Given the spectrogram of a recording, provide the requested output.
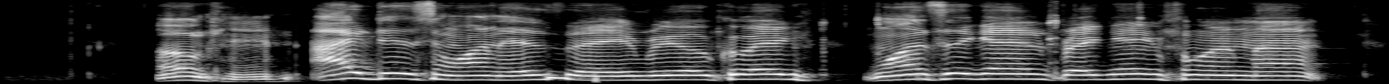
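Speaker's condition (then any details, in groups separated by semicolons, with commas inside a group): Motor neuron disease; can no longer dance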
